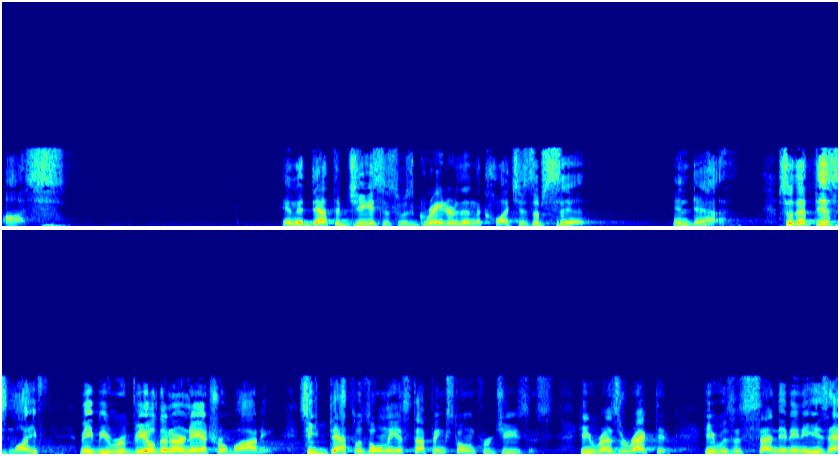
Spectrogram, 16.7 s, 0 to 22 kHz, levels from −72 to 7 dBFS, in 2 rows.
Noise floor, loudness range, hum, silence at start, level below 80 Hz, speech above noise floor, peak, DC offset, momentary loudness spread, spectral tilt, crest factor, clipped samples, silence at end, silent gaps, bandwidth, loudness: -66 dBFS; 6 LU; none; 0.05 s; -42 dBFS; 41 dB; -2 dBFS; under 0.1%; 14 LU; -3 dB/octave; 24 dB; under 0.1%; 0 s; none; 8 kHz; -25 LUFS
